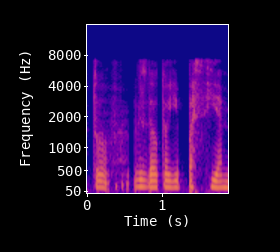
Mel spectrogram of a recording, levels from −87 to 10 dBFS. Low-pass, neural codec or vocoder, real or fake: 7.2 kHz; none; real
